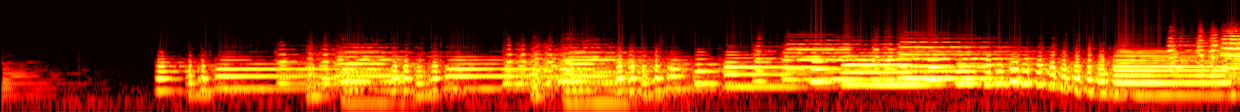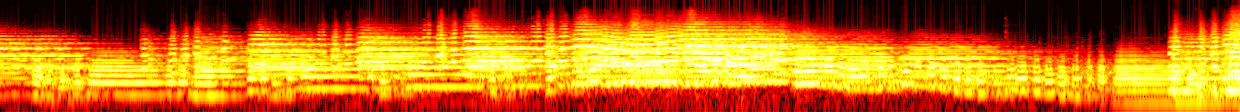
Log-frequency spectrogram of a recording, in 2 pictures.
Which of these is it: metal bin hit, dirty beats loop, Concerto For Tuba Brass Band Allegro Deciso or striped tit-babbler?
Concerto For Tuba Brass Band Allegro Deciso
